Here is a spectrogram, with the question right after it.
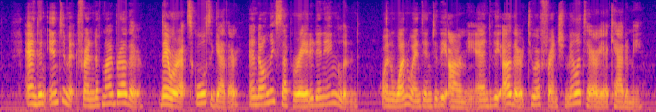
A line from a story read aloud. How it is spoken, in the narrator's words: cried the young lady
